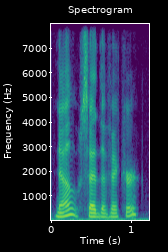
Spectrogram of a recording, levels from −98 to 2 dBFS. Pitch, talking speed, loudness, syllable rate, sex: 170 Hz, 195 wpm, -18 LUFS, 5.0 syllables/s, female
